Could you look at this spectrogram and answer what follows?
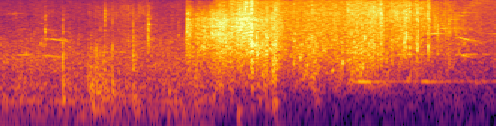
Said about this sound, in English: They couldn't get the boat, the motor working, could they? No. No, they couldn't. Now they have to row it.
